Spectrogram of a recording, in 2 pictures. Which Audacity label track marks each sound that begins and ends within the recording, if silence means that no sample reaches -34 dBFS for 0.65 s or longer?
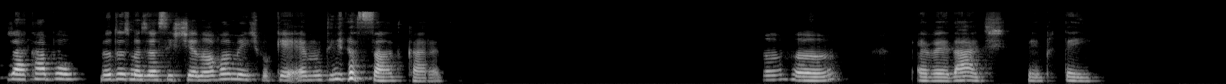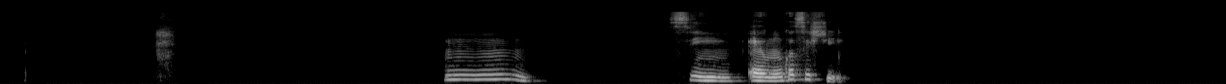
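7.640000	8.350000	sound
9.180000	10.900000	sound
13.830000	13.950000	sound
16.710000	17.520000	sound
18.990000	20.660000	sound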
